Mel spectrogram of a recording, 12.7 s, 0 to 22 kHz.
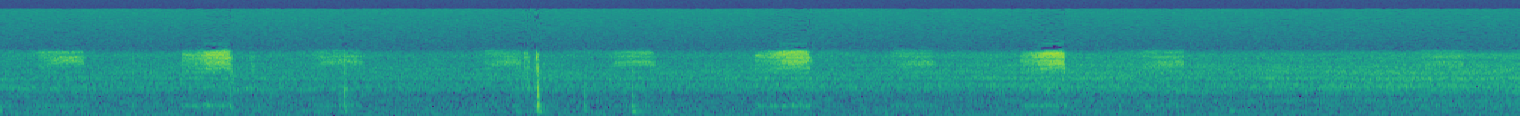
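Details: Owl on a porch at night, 5 April 2015, 2:05 AM; evenly spaced, coarse hissing bursts roughly every second, some louder than others, with scattered sharp clicks.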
